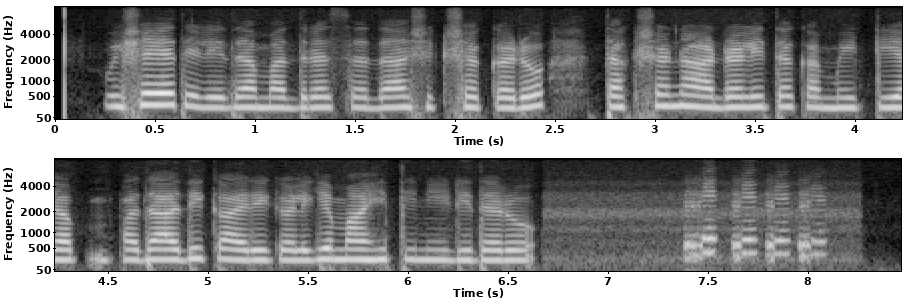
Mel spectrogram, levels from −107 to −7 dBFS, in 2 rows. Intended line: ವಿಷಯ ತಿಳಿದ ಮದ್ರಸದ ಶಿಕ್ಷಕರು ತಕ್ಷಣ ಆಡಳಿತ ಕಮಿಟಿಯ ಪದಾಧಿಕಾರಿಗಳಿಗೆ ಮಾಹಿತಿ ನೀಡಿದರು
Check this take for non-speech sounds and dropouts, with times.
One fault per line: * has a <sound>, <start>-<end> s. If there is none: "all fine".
* has a laugh, 7.4-8.1 s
